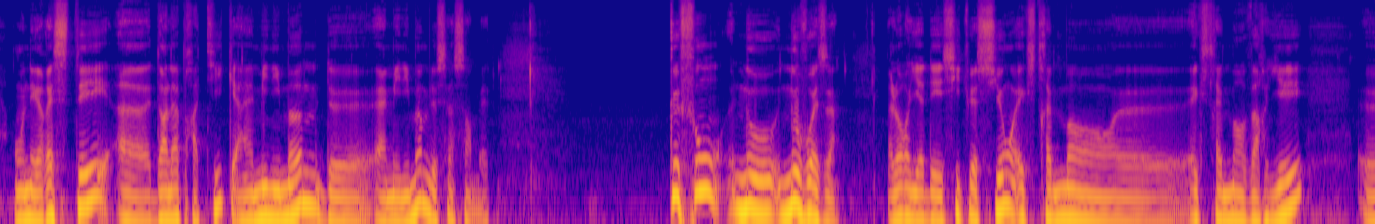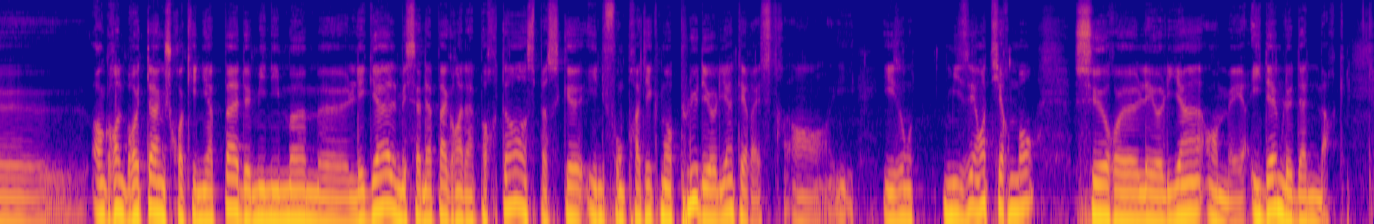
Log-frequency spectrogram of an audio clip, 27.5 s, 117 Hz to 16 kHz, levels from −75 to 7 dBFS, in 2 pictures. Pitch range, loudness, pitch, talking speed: 110-145 Hz, -13 LUFS, 120 Hz, 155 wpm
